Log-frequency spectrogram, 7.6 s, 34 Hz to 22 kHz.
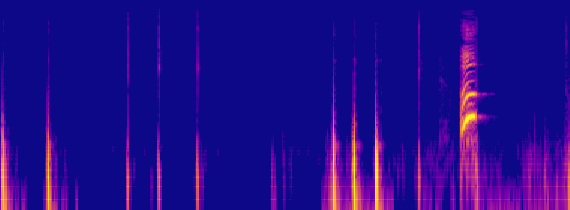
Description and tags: hit mic 2
test sm58 hit
sm58, hit, test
